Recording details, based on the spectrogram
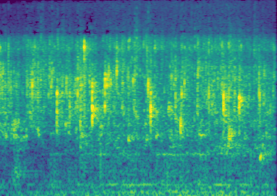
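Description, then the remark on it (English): Water runs steadily from a tap for a few seconds, a continuous splashing hiss with small fluctuations and no voices. “A recent day without it, following a burst pipe in my neighbourhood, made me realise just how often I turn on my taps.”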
